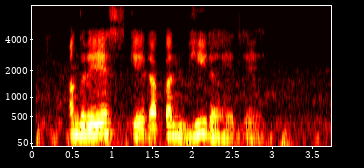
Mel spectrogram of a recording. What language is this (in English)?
Urdu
